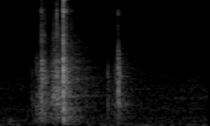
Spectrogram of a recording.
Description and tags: Door Lock
deadbolt, door, lock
